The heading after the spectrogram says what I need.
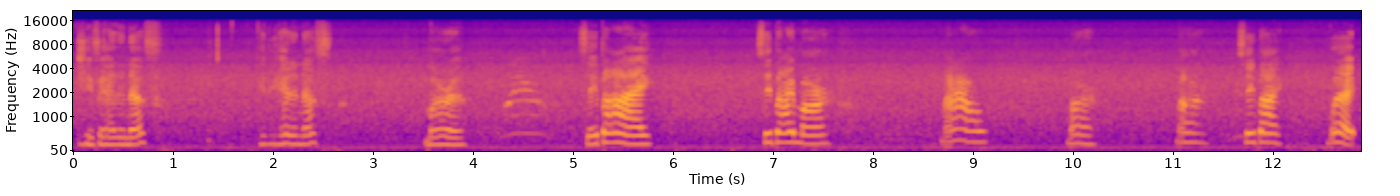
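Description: A woman's voice: on the high side, level tone, slow pace, long pauses, fairly bright tone, a little hiss or hum, rough recording. A woman at home filming her cat, talking to it in playful baby talk and mewing back at it. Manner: playful, laughing, coos and meows at the cat. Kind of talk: casual baby-talk to a pet. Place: home, indoors.

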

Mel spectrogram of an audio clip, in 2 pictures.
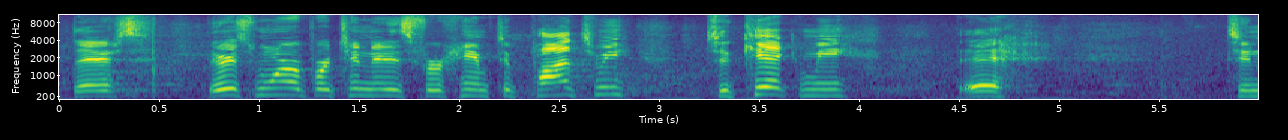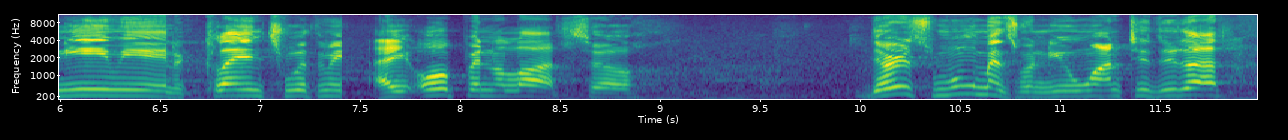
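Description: His voice sitting high and slightly bright, a young-adult kickboxing coach shows punches while guiding through them step by step with brief cues. Background ambience from the large indoor MMA gym is clearly audible.

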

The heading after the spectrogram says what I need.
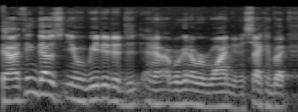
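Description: A man's voice: mid-range voice, animated, rapid-fire, a bit bright. A man interviewing a guest, agreeable and rambling, with lots of "you know". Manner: agreeable, rambling, many fillers. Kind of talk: casual interview.

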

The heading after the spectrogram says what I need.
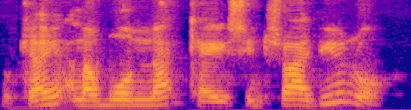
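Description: A man's voice: on the high side, brisk, slightly rough, dry recording, poor audio. An older man with a northern English accent, speaking emphatically as a guest on a home video call. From Warrington, northern England. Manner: emphatic, insistent, repeats his points. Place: living room at home. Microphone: webcam on a video call.

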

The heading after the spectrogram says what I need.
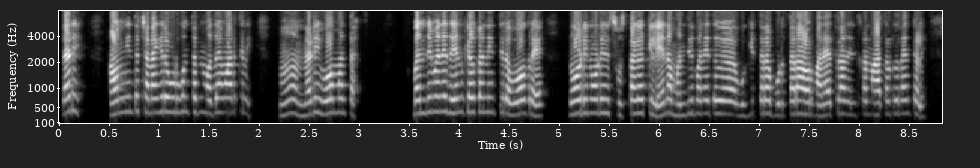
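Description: A woman's voice: extremely high pitch, flat delivery, pushed and bright, no room sound, clean studio sound. A woman voicing quarrelsome village women in a cartoon, scolding with a North Karnataka Kannada accent. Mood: bossy. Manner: scolding, rapid-fire quarrelling. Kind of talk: cartoon voice acting.

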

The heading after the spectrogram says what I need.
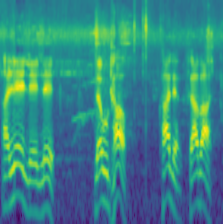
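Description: A man's voice: medium pitch, slow, noisy background. A man vlogging outdoors while handing out mangoes to animals, coaxing them, shooing them off and chatting to the camera. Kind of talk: outdoor handheld vlog narration. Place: outdoors, rural spot with animals.

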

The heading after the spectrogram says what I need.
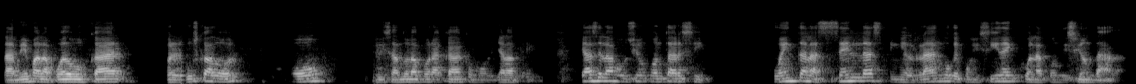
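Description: Man, spreadsheet instructor, step-by-step explanation, talks through what the software does, slightly muffled audio, faint hiss. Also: medium pitch, normal speed. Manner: explains step by step, with repeated "bien" and "entonces". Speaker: Excel instructor. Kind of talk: recorded screen-share lesson.

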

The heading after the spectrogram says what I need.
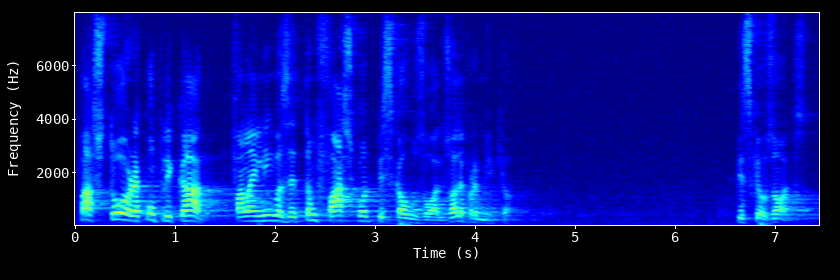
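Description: A high, bright male voice with a Brazilian Portuguese accent delivers a fervent Pentecostal sermon. He swings from hushed, intimate passages to ringing exclamations. His voice carries a long reverb from a church hall. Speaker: pastor. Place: church service.

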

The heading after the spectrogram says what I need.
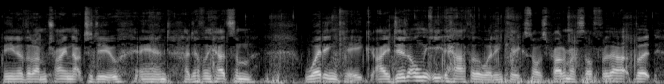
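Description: A man's voice: medium pitch, fairly even intonation, fast, background noise. Earnest man vlogging while walking. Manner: chatty, earnest, many "you know" fillers. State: a little out of breath. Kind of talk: casual walking vlog. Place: outdoors at a school.

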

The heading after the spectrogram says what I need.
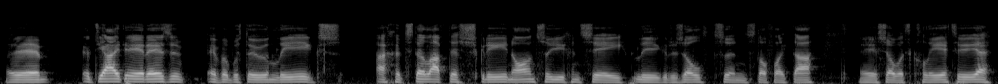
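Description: A man hosts casually from his home rig with a smooth, clear voice. His delivery is monotone and informal, feeling its way through explanations. The recording is a little dull and muffled. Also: fairly low pitch, measured pace. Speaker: sim racing video host. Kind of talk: casual talk to viewers. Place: indoor home sim rig.

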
